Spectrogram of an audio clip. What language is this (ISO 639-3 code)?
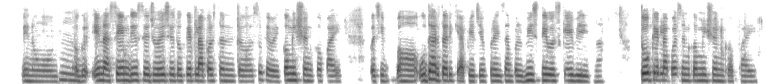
guj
